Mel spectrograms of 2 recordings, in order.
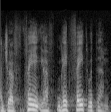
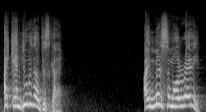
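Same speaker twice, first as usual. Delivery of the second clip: high, louder voice of God longing; God missing Moses; 9 semitones higher, 3 dB louder, faster than usual. Retold or imitated. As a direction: lift high as God who can't let go.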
